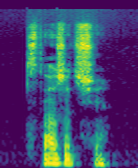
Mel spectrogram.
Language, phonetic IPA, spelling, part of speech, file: Polish, [ˈstaʒɛt͡ɕ‿ɕɛ], starzeć się, verb, LL-Q809 (pol)-starzeć się.wav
